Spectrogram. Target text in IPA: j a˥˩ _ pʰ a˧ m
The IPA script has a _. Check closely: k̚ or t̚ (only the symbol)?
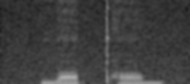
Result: k̚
